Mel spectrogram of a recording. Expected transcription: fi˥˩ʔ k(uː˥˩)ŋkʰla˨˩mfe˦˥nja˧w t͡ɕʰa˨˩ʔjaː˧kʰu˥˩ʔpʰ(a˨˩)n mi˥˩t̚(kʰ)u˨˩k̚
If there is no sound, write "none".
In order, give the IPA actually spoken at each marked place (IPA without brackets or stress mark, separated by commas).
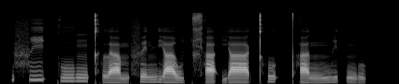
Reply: uː˥˩, a˧, ŋ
